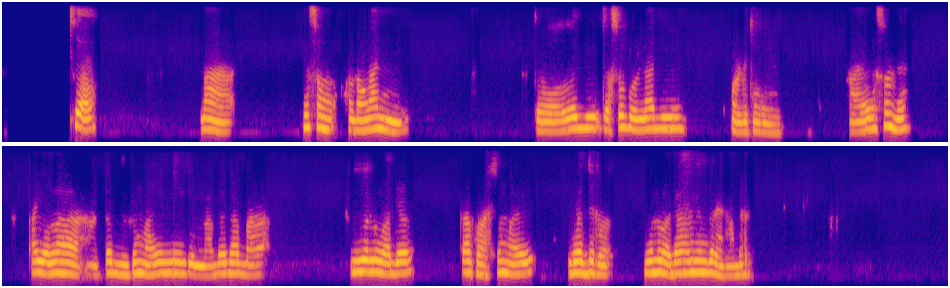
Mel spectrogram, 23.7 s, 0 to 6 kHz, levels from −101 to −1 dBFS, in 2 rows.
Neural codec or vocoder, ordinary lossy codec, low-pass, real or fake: codec, 16 kHz, 2 kbps, X-Codec, HuBERT features, trained on general audio; none; 5.4 kHz; fake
